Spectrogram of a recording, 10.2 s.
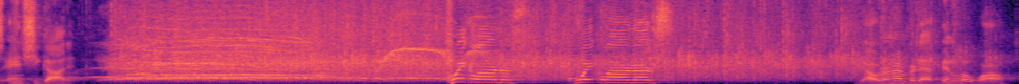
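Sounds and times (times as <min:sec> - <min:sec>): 
speech: 0:00.0 - 0:01.4, 0:04.5 - 0:06.8, 0:08.6 - 0:10.1
audience wooing: 0:00.9 - 0:06.0
audience clapping: 0:01.0 - 0:10.1.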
